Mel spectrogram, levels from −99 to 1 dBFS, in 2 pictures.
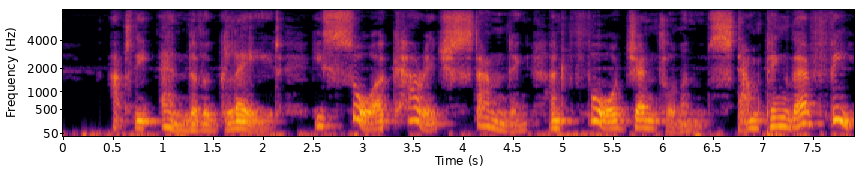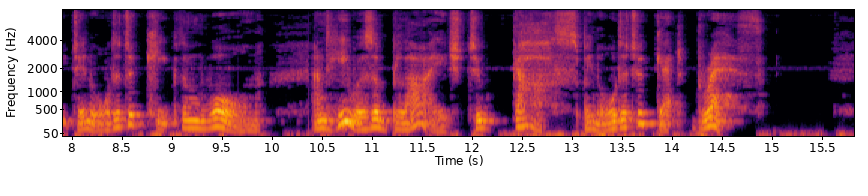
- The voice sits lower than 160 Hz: Yes, medium, 140 Hz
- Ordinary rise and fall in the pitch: No, wide, 8.9 semitones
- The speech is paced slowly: Yes, slow, 130 wpm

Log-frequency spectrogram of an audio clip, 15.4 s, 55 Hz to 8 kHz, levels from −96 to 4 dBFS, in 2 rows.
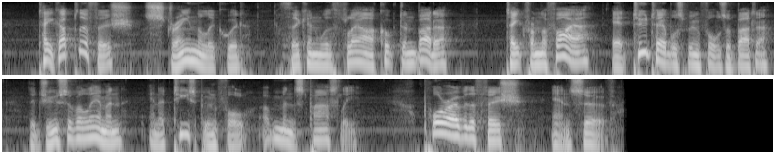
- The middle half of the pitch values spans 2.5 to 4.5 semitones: No, average, 5.1 semitones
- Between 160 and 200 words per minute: No, average, 150 wpm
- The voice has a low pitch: Yes, low, 120 Hz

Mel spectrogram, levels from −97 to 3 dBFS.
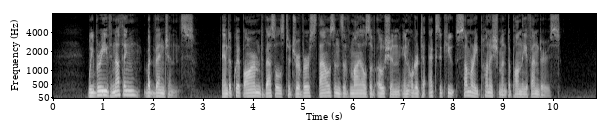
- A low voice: Yes, low, 100 Hz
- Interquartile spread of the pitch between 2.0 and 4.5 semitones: Yes, average, 3.3 semitones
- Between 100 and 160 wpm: Yes, average, 140 wpm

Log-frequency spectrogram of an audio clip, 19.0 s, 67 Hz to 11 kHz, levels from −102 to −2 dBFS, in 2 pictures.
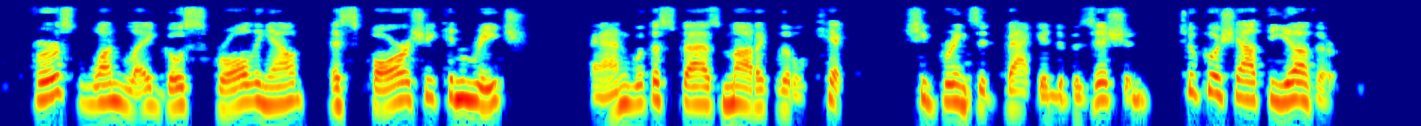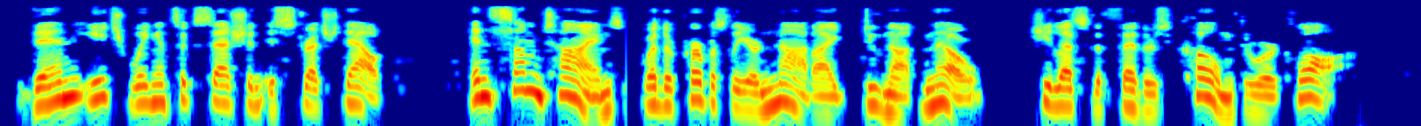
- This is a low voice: No, medium, 175 Hz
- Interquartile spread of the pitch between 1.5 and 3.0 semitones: No, average, 4.8 semitones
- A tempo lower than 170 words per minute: No, average, 175 wpm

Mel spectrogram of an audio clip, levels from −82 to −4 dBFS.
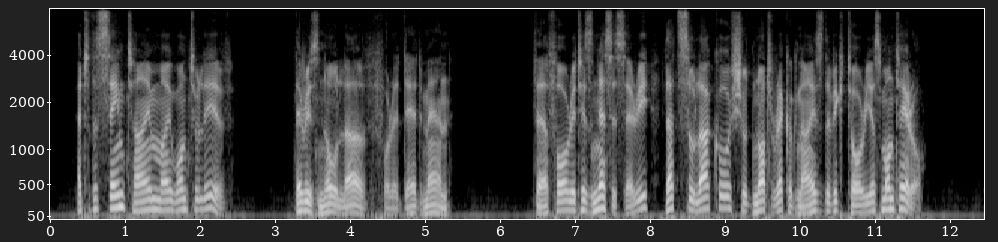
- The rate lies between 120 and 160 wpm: Yes, slow, 135 wpm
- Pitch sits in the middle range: No, low, 125 Hz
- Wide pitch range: Yes, wide, 6.7 semitones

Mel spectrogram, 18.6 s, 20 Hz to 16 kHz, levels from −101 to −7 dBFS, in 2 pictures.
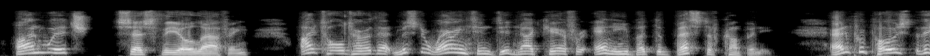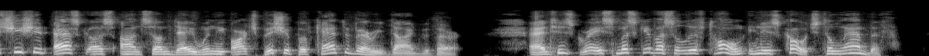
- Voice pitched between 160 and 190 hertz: Yes, medium, 185 Hz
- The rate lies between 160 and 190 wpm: Yes, average, 170 wpm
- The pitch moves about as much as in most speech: No, wide, 6.6 semitones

